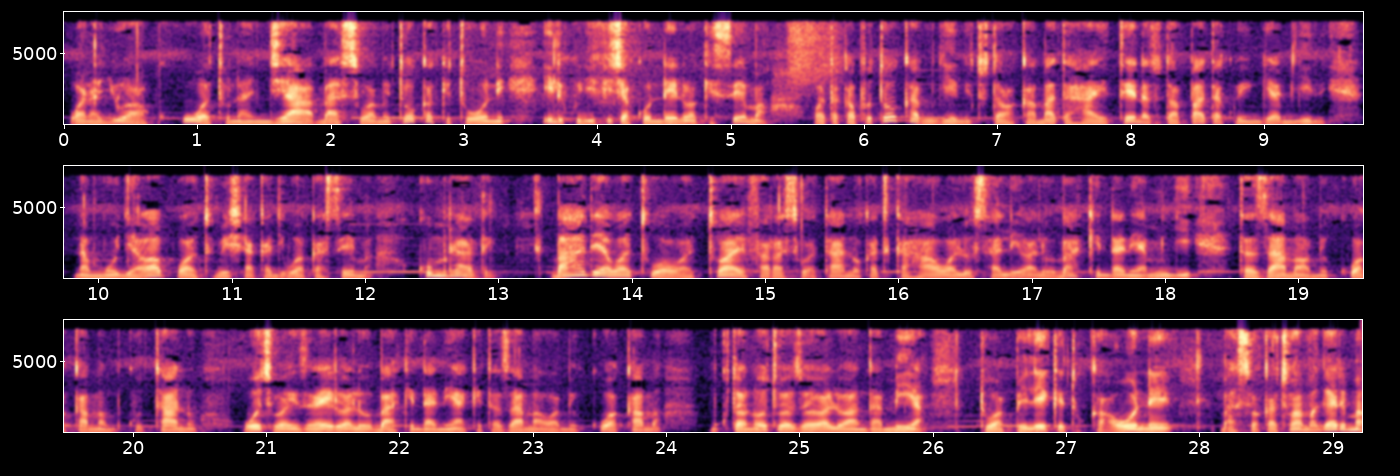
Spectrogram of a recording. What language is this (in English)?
Swahili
